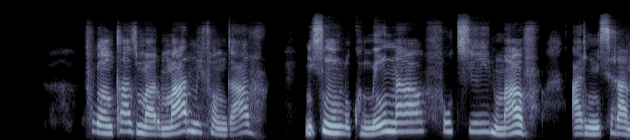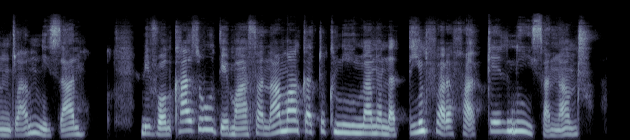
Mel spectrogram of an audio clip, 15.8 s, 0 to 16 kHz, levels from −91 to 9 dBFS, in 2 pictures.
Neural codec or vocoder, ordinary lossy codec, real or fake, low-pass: codec, 24 kHz, 1 kbps, SNAC; AAC, 96 kbps; fake; 10.8 kHz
